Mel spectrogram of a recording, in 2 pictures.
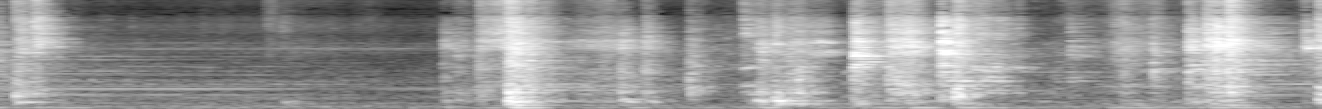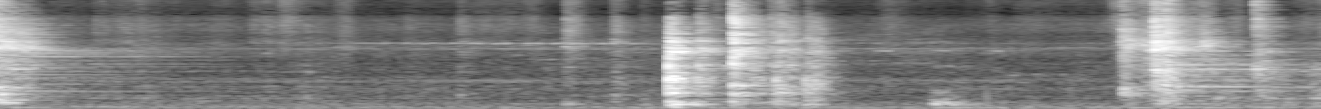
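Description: Dishes and utensils are being washed by hand, with loud bursts of clattering steel plates and cutlery separated by quieter gaps of running water and handling.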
